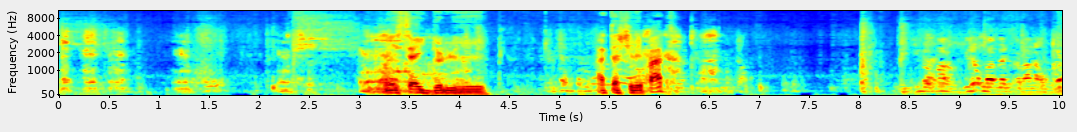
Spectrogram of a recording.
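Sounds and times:
speech: 0.0 - 0.7, 3.3 - 4.4, 5.4 - 6.6, 8.6 - 10.0
pig grunting and squealing: 0.0 - 4.4, 5.5 - 6.9.

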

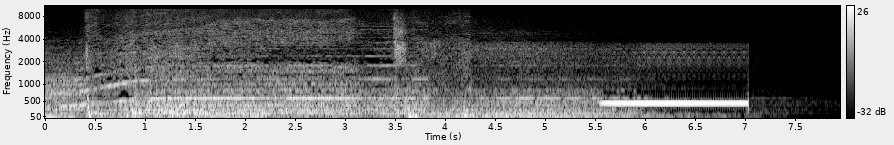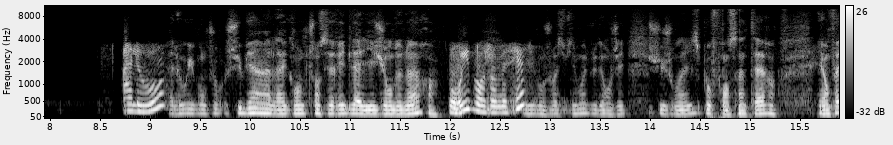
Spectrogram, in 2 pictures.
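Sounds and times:
dense rumbling noise: 0.0 - 5.6
telephone ringing tone of an outgoing call: 5.6 - 7.1
speech: 8.8 - 15.8.

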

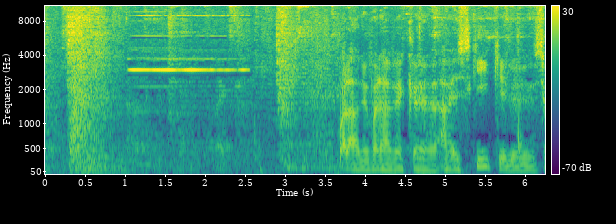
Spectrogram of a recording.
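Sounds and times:
prison door clanking shut: 0.0 - 1.0
faint murmur: 0.0 - 6.2
speech: 3.7 - 6.2.

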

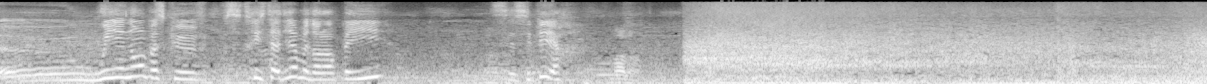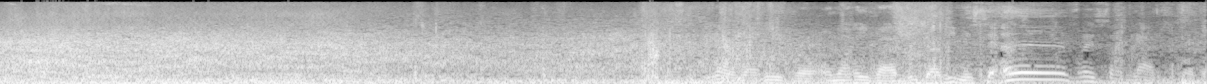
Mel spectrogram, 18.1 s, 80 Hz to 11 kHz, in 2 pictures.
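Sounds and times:
road traffic roar on the approach to Abu Dhabi: 0.0 - 18.1
speech: 1.1 - 5.3, 14.8 - 18.1
huge construction trucks engine rumble on the approach to Abu Dhabi: 4.8 - 18.1.

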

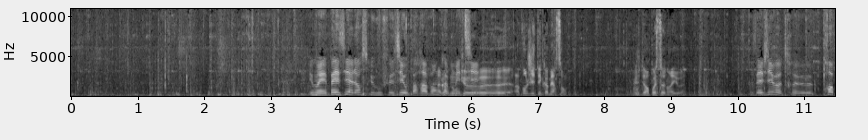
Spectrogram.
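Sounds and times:
horse hooves trotting: 0.0 - 11.4
speech: 3.6 - 7.7, 8.4 - 9.4, 10.3 - 11.4.

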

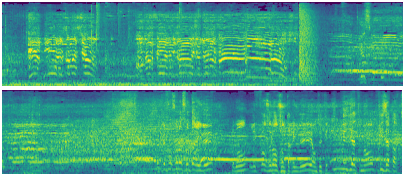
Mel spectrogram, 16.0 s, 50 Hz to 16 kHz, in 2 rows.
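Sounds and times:
crowd noise: 0.0 - 16.0
people shouting: 4.6 - 16.0
grenade shot fired beyond a barricade: 5.9 - 6.6
speech: 11.9 - 16.0.

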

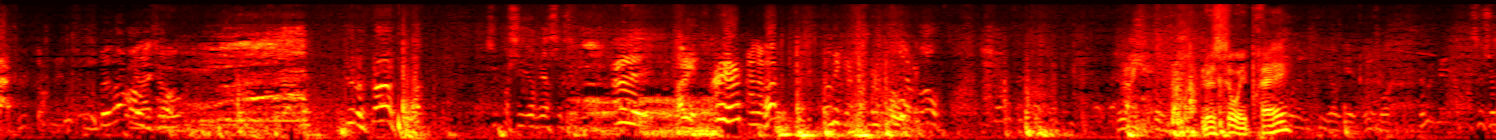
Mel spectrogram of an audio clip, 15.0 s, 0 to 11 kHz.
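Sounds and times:
speech: 0.1 - 10.2, 11.2 - 14.9
pig squealing while being held down in the snow: 1.8 - 3.2, 5.6 - 7.3.

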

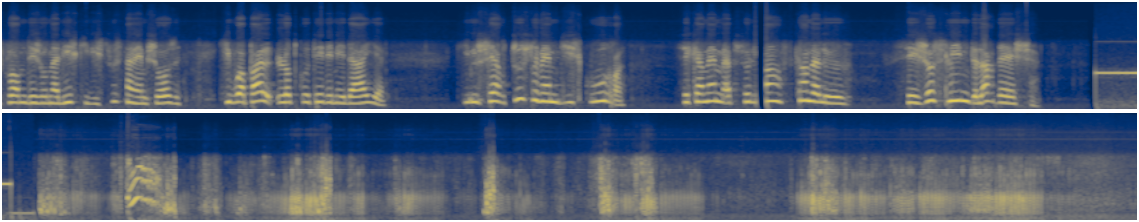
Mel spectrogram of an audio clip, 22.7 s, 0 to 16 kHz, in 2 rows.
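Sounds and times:
speech: 0.1 - 4.0, 4.6 - 10.5
short electronic beep: 11.0 - 11.7
cat purring as if over a phone line: 13.1 - 22.4.

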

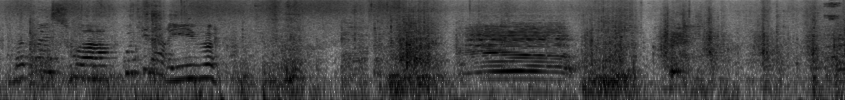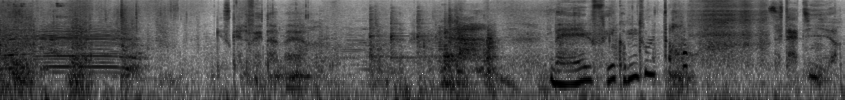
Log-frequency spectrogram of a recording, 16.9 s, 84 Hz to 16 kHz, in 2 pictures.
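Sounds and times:
cows shuffling in a barn: 0.0 - 16.2
speech: 0.2 - 3.1, 14.0 - 15.8, 16.6 - 16.8
cows mooing in a barn: 3.4 - 10.2, 11.6 - 13.6.

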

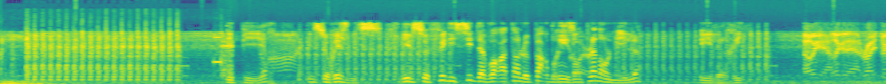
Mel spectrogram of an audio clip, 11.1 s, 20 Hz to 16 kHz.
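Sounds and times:
machine-gun fire from a helicopter aimed at an ambulance: 0.0 - 2.4, 3.6 - 5.7, 7.6 - 9.7
speech: 2.8 - 11.0.

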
